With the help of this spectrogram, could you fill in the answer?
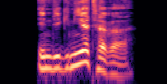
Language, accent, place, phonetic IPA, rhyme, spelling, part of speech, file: German, Germany, Berlin, [ɪndɪˈɡniːɐ̯təʁə], -iːɐ̯təʁə, indigniertere, adjective, De-indigniertere.ogg
- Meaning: inflection of indigniert: 1. strong/mixed nominative/accusative feminine singular comparative degree 2. strong nominative/accusative plural comparative degree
